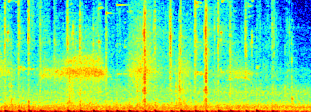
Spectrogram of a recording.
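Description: Hooves of horsemen in Mount & Blade II: Bannerlord, a rapid rhythmic clip-clop of several horses moving together, steady and fairly quiet, heard alone without talk.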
